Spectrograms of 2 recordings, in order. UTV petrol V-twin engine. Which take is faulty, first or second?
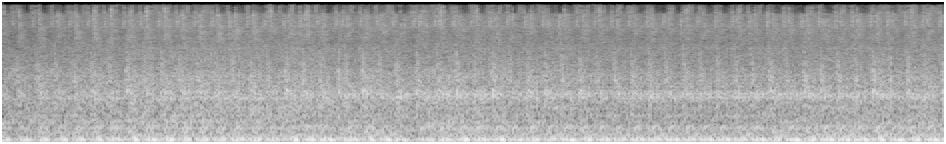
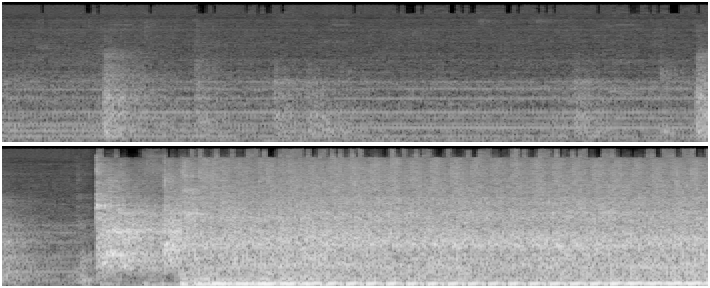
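first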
